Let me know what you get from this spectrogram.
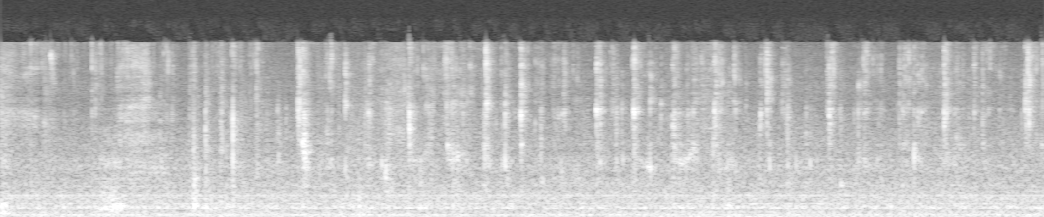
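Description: A person biting and chewing crispy Goobne Gochu Basasak fried chicken, with faint, irregular crunches several times a second.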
